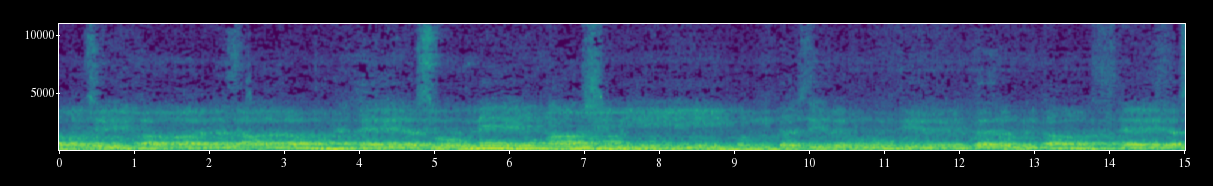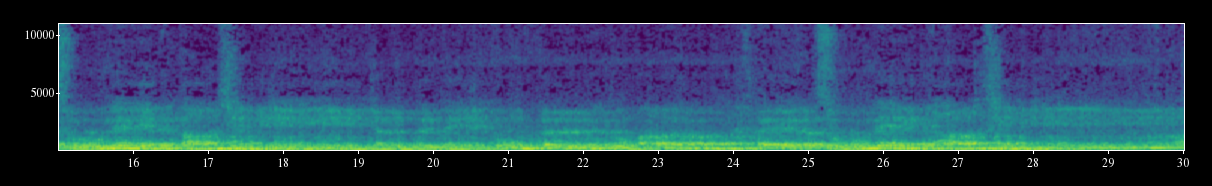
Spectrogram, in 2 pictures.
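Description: A man singing an Urdu naat through a microphone, without instruments, in long held and ornamented phrases.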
